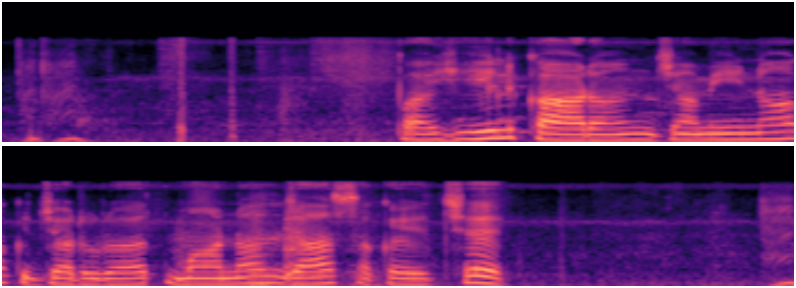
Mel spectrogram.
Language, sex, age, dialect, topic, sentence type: Maithili, female, 56-60, Bajjika, agriculture, statement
